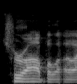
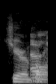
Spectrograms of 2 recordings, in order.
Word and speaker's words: Ciravolo: It's Ciravolo, actually. And in Ciravolo. Italy, they really announce the vowel. So it's Ciravolo.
